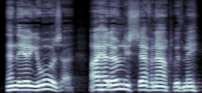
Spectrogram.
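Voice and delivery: high-pitched character voice; Georg. A narrator's reading. Georg reasons whose men they are.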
